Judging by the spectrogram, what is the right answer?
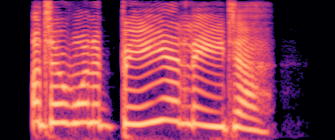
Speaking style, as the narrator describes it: shouted Lasky, feeling hot tears running down his cheeks

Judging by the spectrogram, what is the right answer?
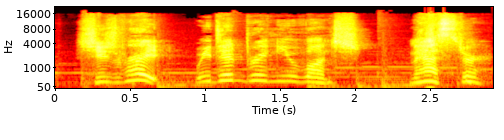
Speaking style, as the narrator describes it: the cultists, the cultists yell

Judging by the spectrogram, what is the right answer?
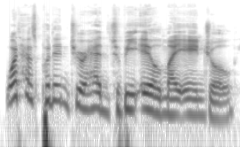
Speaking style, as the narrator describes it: he cackled

